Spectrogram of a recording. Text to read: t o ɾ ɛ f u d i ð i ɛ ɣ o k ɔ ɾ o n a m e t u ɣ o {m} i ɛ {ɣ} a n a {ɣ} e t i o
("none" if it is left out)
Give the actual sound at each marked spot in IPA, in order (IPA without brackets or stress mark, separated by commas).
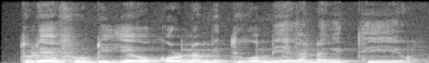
m, ɣ, ɣ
